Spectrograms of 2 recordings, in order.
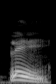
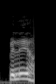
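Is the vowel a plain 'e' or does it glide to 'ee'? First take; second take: glide; plain. First: The vowel glides from 'e' up to 'ee'. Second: The vowel is a plain, short 'e' sound. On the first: The speaker calls it right. "এ এর উচ্চারণ এই এর মতো হয়েছে" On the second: The speaker calls it wrong. "প্লে হবে না"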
